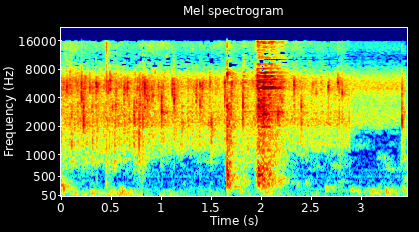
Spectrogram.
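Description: Crushed garlic hits hot oil for a moong dal tempering and sets off a sharp, close sizzle with spattering crackles and a few light metal clinks from stirring, then it settles into a quieter fizz.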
